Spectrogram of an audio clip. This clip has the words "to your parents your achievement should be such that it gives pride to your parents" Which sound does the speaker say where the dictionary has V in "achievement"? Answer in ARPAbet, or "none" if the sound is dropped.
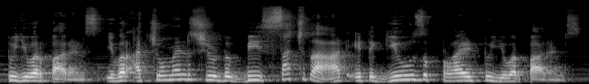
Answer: none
